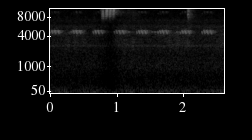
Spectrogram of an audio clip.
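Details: Crickets chirping at night outside a home in New York during firefly season, with frogs also calling; steady high pulsed chirps repeated about every quarter second over low background hum, with a couple of brief higher bursts.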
